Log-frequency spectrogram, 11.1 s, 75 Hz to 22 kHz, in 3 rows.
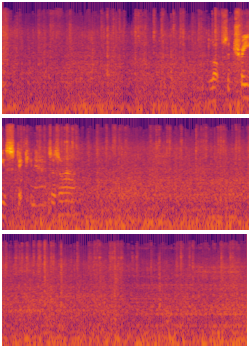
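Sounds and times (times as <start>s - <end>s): engine and tyres rumbling: 0.0s - 11.0s.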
